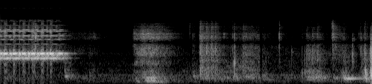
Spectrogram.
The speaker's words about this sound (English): We've got a call. Okay, hold on just a second.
